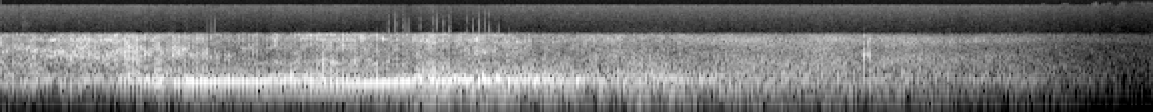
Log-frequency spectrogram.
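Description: A tuned two-wheel-drive rally car races along a stage. Its engine drone swells and climbs in pitch over the first couple of seconds, then slowly fades away, sounding muffled and with no voices.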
